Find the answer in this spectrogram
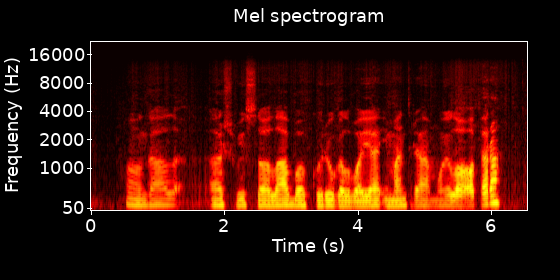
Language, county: Lithuanian, Vilnius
